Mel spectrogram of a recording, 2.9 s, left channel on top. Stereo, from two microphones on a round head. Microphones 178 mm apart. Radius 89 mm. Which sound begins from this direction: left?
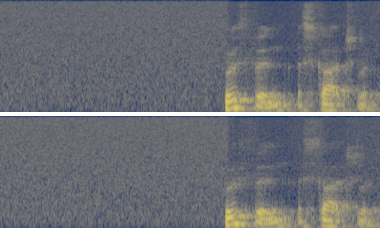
A man speaking, at 1.7 s.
